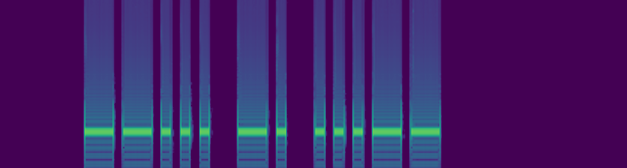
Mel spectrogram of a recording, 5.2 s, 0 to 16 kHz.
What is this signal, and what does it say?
Morse code, heard as a keyed tone, about 15 wpm, 700 Hz. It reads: 7N3
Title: Common Cut Numbers - 3-Digit 15wpm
